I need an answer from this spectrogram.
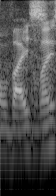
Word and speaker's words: Weiss: So, the youngest in the round, Monsieur Weiss, is that the way to pronounce it, or is it Weiss? Yes, no, Weiss.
